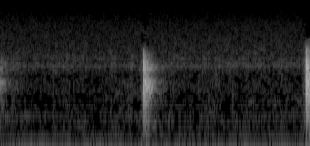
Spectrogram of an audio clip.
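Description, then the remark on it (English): Two separate knocks at a door, spaced well apart, each a short dull thud that fades quickly. Between them there is only a faint low hum, with no voices. “It sounded like someone at the door.”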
